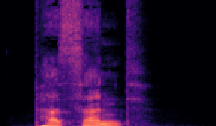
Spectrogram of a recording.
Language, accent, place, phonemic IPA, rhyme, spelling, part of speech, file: German, Germany, Berlin, /paˈsant/, -ant, Passant, noun, De-Passant.ogg
- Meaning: passer-by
